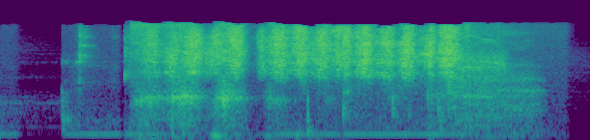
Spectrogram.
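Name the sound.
rustling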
